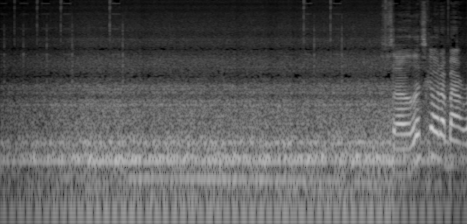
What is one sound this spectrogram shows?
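Buttons click as a finger presses them on a radio.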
